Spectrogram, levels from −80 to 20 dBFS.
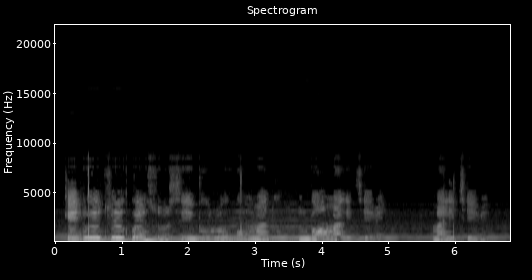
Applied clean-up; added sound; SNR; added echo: none; Bowed string instrument; 13 dB; none.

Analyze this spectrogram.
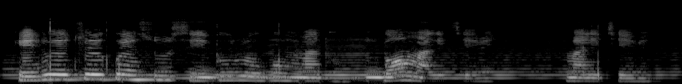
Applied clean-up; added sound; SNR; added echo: neural mask model RNNoise.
